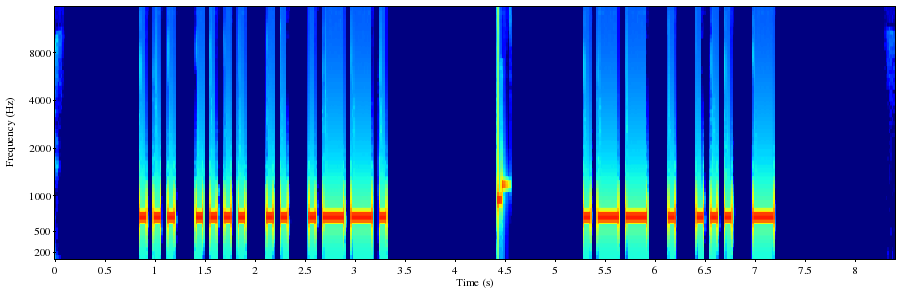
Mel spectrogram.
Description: Morse code, heard as a keyed tone, about 17 wpm, 700 Hz. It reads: SHIP WEST
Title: Sentences from Top 400 Words - New Word Drill - 17wpm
